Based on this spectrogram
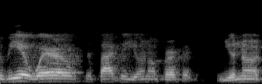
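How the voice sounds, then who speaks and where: This man talks in a Spanish accent. His intonation remains fairly even throughout. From Dominican Republic, La Vega. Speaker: architect, interview guest. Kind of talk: interview on video call. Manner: halting, many fillers and repeats.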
